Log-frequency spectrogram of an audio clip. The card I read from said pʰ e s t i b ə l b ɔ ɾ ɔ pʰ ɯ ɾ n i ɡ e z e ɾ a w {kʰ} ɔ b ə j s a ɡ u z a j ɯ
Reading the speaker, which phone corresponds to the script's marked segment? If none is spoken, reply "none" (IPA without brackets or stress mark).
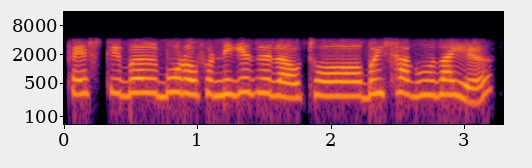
tʰ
